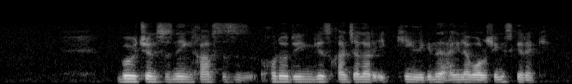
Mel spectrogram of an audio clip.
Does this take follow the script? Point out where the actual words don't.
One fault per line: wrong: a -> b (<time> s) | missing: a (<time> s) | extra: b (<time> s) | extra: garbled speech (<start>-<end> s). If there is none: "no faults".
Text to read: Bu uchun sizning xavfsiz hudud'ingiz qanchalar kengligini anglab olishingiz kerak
no faults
